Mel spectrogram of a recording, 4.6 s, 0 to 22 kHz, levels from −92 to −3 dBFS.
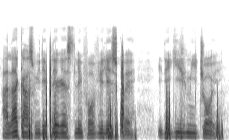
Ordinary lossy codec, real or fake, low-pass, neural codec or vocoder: none; real; 9.9 kHz; none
